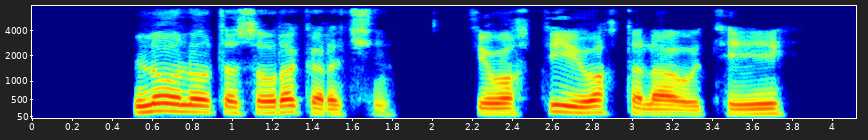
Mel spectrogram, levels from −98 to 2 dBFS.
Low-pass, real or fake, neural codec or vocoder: 7.2 kHz; fake; codec, 16 kHz, 4 kbps, X-Codec, WavLM features, trained on Multilingual LibriSpeech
